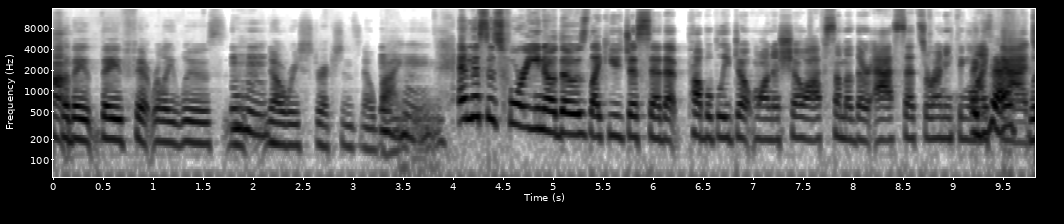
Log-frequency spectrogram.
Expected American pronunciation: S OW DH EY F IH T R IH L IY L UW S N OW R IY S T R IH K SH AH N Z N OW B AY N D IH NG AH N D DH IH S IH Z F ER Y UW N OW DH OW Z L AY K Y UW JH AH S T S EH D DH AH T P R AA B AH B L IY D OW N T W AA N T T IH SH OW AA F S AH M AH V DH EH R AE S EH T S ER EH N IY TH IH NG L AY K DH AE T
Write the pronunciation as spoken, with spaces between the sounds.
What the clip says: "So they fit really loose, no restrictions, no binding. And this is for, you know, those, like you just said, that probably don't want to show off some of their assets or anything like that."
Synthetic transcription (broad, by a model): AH OW DH EY F IH T R IH L IY L UW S N OW R IY S T R IH K SH AH N Z N OW B AY N D IH NG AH N DH IH S IH Z F ER Y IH N OW DH OW Z L AY K Y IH JH AH S T S EH D DH AH T P R AA B AH B L IY D OW N T W AA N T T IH SH OW AA F S AH M AH V DH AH R AE S EH T S ER EH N IY TH IH NG L AY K DH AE T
